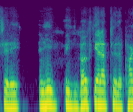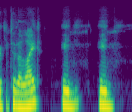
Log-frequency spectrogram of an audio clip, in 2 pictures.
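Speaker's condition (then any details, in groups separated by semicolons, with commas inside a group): Parkinson's disease; chief symptom torpor, sluggishness, lethargy rather than shakes, exhaustion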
